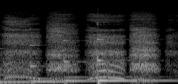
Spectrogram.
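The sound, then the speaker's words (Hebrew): A voice imitates the heavy panting of an exhausted lion coming down the far side of a mountain: a series of about five rhythmic, breathy gasps, steady and loud with a low voiced hum underneath. “כולו מתנשף וירד מצידו השני, תשוש ועייף.”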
